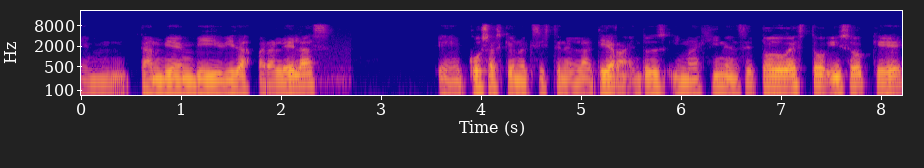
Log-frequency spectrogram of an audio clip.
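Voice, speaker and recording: A man's medium-pitched voice moves at a fairly slow pace, with ordinary pitch variation. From Argentina. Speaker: hypnotherapist. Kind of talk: interview testimony. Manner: hesitant, many fillers.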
